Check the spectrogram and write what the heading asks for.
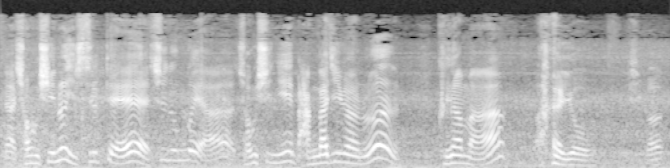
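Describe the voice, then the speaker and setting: High, lively man mocking and scolding. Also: measured pace, noisy background. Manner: mocking, scolding, full of rhetorical questions; laughs to himself often. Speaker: political commentator. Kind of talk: casual political monologue.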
